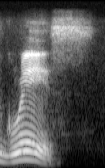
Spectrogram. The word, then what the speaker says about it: Greece: It's go not Grace. It's Greece. Grace. Greece. Yes, I mean. yes, that's a good one. If I had an airplane, I would go to Greece.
